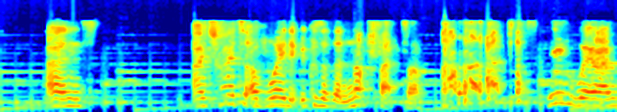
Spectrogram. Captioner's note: laughs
